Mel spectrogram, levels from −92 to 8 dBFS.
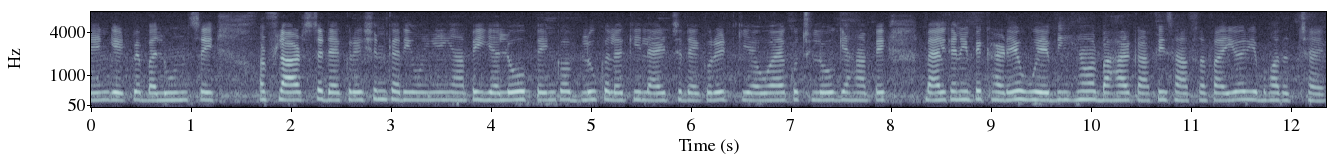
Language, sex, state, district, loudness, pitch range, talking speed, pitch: Hindi, female, Bihar, Darbhanga, -20 LUFS, 230-245 Hz, 225 wpm, 235 Hz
